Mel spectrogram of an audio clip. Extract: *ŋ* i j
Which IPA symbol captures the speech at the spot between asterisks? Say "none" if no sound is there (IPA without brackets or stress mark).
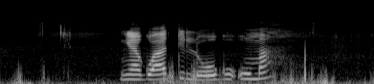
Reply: ŋ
